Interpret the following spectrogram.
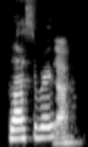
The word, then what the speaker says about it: Glastonbury: changes at GLA how do you say Glastonbury Glastonbury he was he they put him on it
